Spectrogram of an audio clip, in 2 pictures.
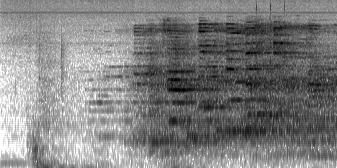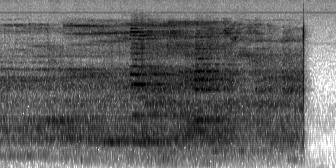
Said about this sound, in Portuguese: e há pouco tempo ligaram os sintetizadores, um artista que eu agora não sei quem, quem é que é, ligaram os sintetizadores um, a micélios, a cogumelos e, e perceberam que era esta a música que eles faziam.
